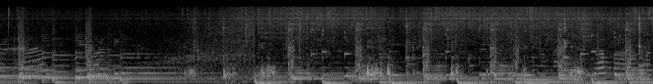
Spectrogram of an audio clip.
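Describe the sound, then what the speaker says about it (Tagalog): Ginger and garlic fry in a pan for chicken curry, giving a loud continuous sizzle broken by repeated scraping stirs and clinks of a utensil against the pan. "Guys, ilagay na natin yung ating ginger and garlic."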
